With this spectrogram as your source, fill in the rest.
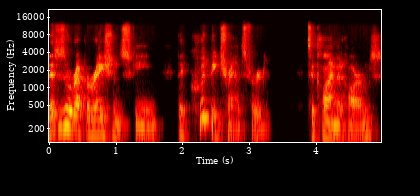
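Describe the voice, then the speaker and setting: A somewhat breathy man with an American accent speaks at a fairly high pitch. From United States. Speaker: legal scholar, former trial lawyer. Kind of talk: panel talk in webinar.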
